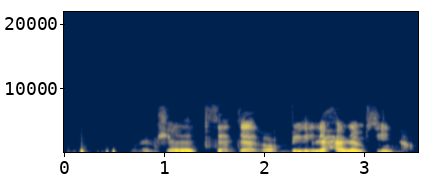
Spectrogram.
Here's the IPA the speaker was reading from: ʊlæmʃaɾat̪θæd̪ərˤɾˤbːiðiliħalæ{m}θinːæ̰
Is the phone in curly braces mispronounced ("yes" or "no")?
no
